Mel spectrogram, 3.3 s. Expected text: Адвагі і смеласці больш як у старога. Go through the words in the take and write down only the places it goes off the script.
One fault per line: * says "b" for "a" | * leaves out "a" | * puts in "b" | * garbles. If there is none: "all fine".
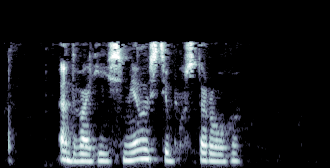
* leaves out "больш"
